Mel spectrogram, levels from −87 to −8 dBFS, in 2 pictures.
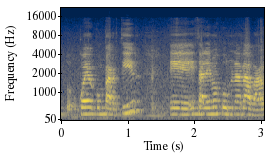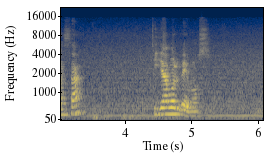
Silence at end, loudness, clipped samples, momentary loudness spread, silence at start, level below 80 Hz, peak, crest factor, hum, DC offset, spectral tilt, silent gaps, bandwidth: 0 s; -19 LUFS; under 0.1%; 19 LU; 0 s; -52 dBFS; -6 dBFS; 16 dB; none; under 0.1%; -3.5 dB/octave; none; 16 kHz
